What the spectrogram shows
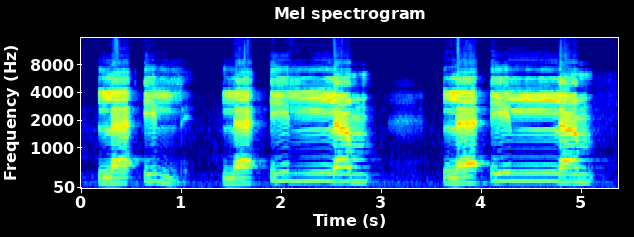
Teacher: لام کے اوپر شد ہے تو اس وجہ سے ہم نون کو بالکل چھوڑ دیں گے. چھوٹی حمزہ ہے اس کو لام کے ساتھ ملائیں گے.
